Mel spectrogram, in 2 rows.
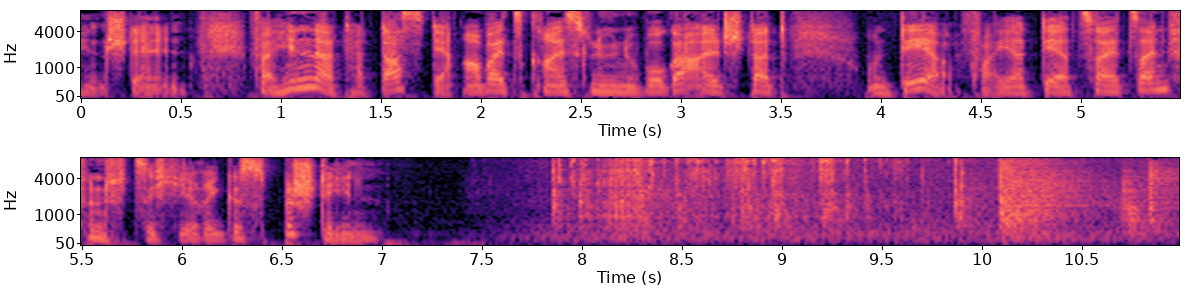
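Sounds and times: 
speech: 0.0s - 7.1s
large key unlocking massive wooden door: 7.8s - 10.0s
door bolt clunk: 7.8s - 10.9s.

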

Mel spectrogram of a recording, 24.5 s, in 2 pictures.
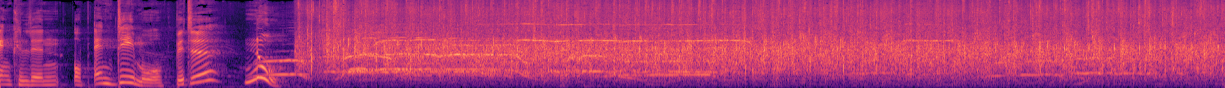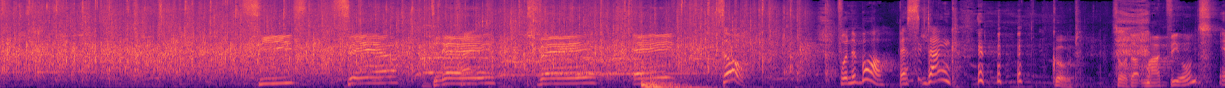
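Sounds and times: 
speech: 0.0s - 3.3s, 16.6s - 19.8s, 20.6s - 24.5s
audience applause: 3.0s - 20.6s.

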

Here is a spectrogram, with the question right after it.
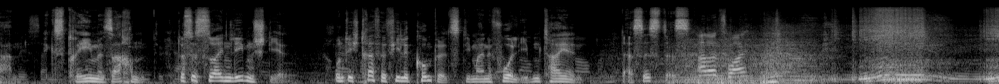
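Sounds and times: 
speech: 0.1s - 9.9s
snowmobile engine revving at a watercross race: 6.0s - 9.9s.

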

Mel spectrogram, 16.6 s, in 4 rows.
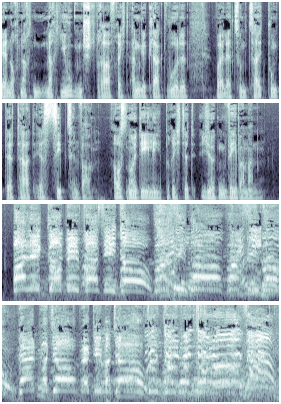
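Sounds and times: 
speech: 0.0s - 8.2s, 9.9s - 16.6s
outraged demonstrators shouting outside a juvenile court in New Delhi: 8.4s - 16.6s.

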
